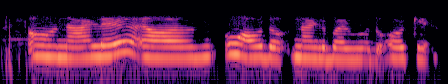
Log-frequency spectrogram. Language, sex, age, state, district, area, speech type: Kannada, female, 18-30, Karnataka, Bangalore Rural, urban, conversation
